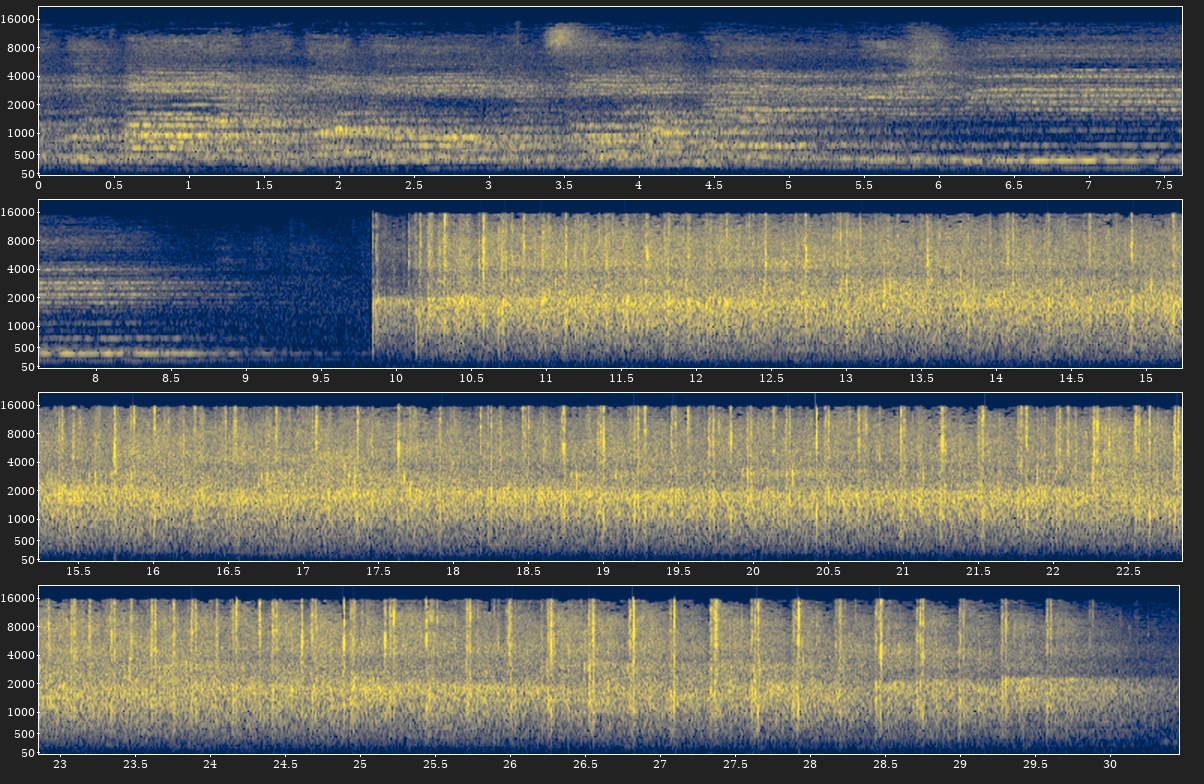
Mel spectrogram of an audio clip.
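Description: Mixed choir of men and women singing in chords, ending on a held note that fades away about eight seconds in. Audience applause breaks out suddenly at about ten seconds and goes on steadily for some twenty seconds.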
